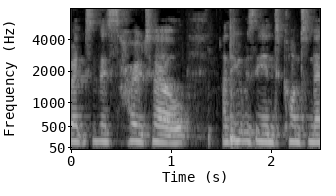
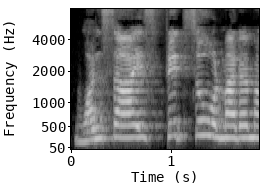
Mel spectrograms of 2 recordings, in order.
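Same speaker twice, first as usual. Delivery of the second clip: slow, high, loud seller's promise; Indian seller; 6 semitones higher, 7 dB louder, slower than usual. Retold or imitated. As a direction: drawl it like a cheeky market seller. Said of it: "they're going".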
